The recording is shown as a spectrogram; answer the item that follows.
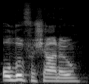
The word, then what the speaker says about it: Fashanu: Olu Fashanu, A lot of people pronounce his name super weird. But Olu Fashanu, I like him a bit, but I've ever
